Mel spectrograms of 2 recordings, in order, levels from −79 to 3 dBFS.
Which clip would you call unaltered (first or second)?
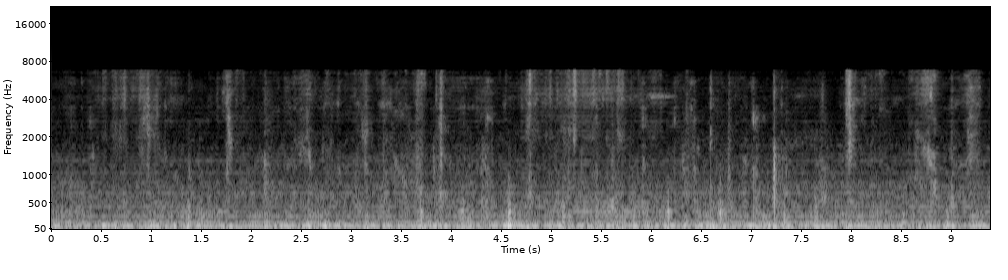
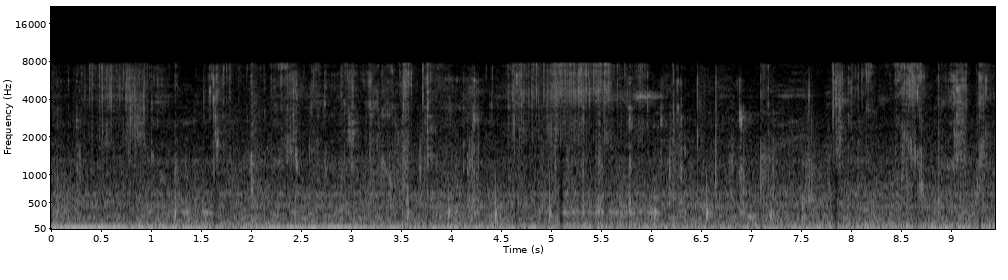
second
